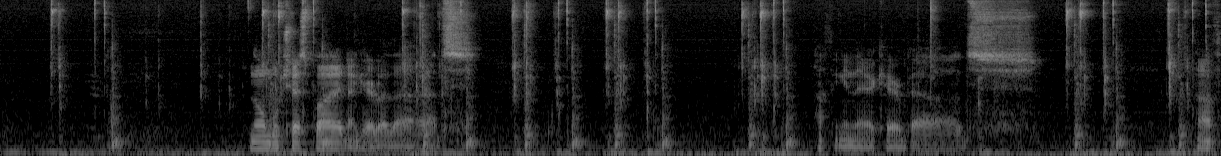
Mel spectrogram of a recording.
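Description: Soft clicks sound again and again.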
